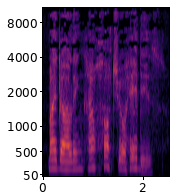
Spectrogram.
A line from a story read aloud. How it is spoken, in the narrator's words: I heard her murmur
